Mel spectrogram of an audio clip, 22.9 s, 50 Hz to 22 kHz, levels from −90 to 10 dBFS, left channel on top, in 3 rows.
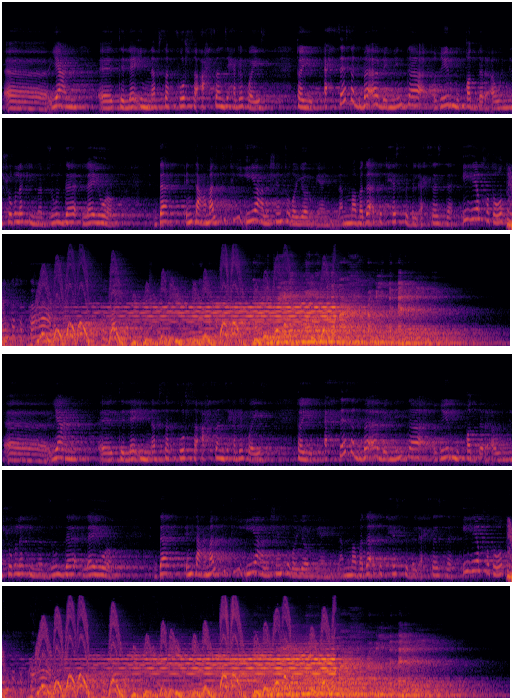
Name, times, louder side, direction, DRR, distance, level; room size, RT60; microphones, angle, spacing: voice 1, 0.0-9.3 9.6-16.4 16.8-18.6, left 1 dB, 35° left, 6 dB, 0.8 m, -38 dB
sound 1, 15.2-15.4 15.7-20.3, right 3 dB, 40° right, 0.8 m, -24 dB
voice 2, 19.1-21.8, equal, 55° left, -2 dB, 7.2 m, -25 dB
24.0 x 12.5 x 8.5 m, 2.4 s
head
